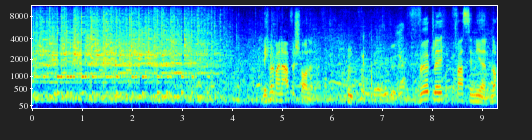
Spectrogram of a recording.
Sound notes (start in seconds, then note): 6.2 laughter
